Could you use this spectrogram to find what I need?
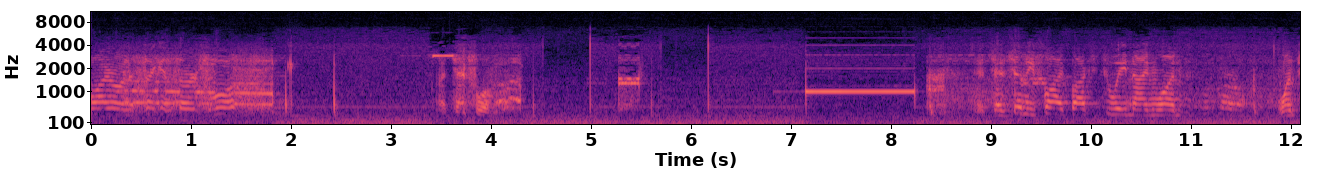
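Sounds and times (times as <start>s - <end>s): radio voice transmissions: 0.0s - 2.0s, 3.4s - 4.5s, 8.4s - 12.0s
radio clicks: 3.6s - 6.4s
steady beep: 7.1s - 8.3s.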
